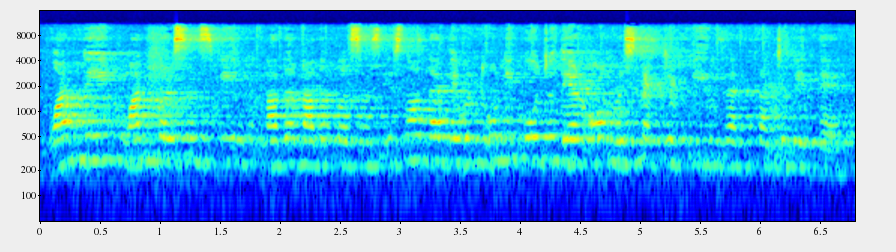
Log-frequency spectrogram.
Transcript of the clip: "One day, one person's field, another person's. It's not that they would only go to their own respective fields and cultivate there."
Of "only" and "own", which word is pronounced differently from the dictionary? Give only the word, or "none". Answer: none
